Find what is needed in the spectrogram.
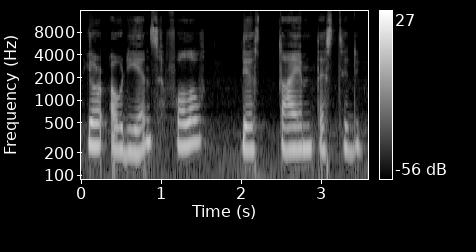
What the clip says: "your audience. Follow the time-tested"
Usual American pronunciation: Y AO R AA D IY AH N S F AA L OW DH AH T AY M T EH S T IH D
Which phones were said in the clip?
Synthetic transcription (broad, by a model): Y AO R AA D IY AH N S F AA L OW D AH T AY M T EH S T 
